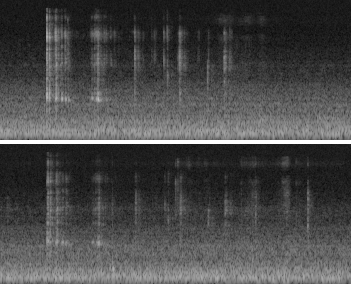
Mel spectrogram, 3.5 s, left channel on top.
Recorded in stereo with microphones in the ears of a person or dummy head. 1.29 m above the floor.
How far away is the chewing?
About 1.2 m.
